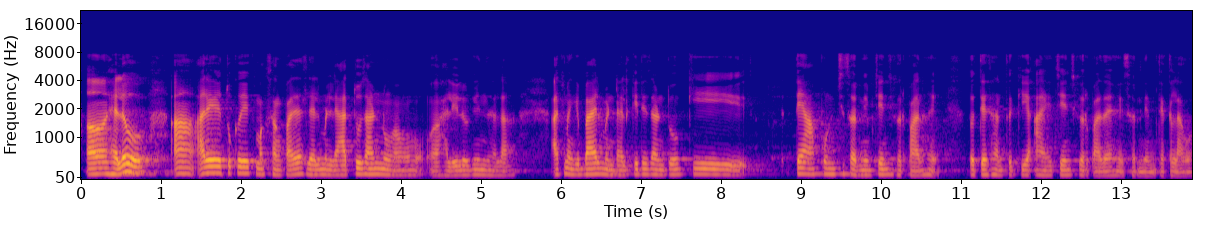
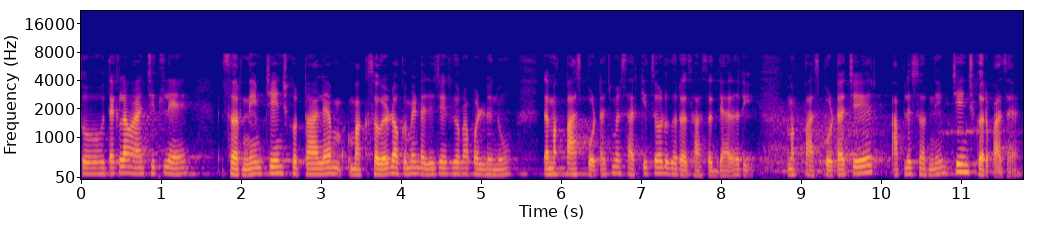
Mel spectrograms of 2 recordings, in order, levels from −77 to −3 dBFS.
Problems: constant background noise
